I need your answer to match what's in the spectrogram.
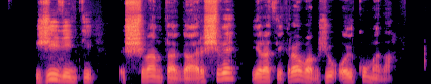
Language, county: Lithuanian, Klaipėda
